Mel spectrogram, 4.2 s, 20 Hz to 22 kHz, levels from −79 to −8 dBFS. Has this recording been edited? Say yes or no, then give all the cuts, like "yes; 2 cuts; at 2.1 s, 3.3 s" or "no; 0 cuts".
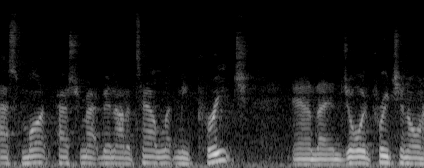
no; 0 cuts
